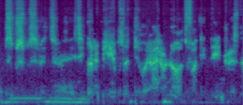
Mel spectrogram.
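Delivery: hushed unvoiced gossip; whispering crew. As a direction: whisper like crew doubting behind your back. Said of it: "going like".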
